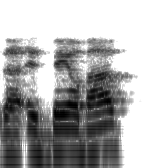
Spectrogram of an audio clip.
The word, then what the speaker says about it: Baobab: So, first, let me correct the pronunciation, which is Baobab.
